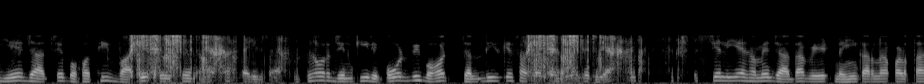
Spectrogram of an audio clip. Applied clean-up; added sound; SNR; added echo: neural diffusion model UNIVERSE++.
